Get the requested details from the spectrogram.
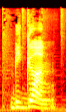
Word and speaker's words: begun: No i tu będzie właśnie taki przykład przy okazji z użyciem trzeciej formy czasownika, czyli begun. Piszemy to przez U, a wymawiamy tę końcówkę tak jak broń. Gun.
